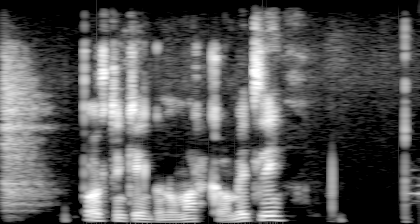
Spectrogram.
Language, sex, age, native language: Icelandic, male, 40-49, Icelandic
